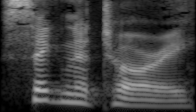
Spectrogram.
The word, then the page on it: signatory: American English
